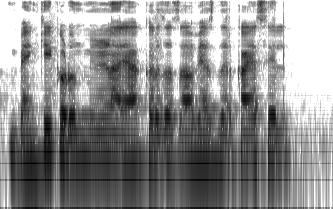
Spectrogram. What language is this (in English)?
Marathi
